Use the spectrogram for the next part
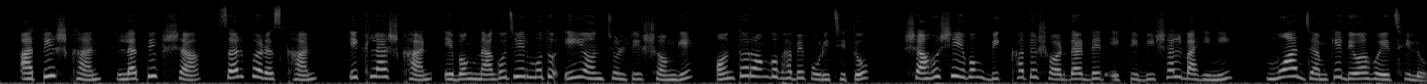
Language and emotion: Bengali, neutral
